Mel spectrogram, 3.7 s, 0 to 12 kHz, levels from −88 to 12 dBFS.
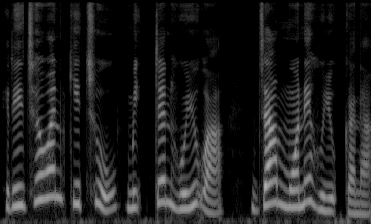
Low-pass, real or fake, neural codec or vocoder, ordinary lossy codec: none; fake; codec, 24 kHz, 3.1 kbps, DualCodec; none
